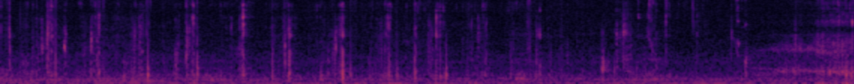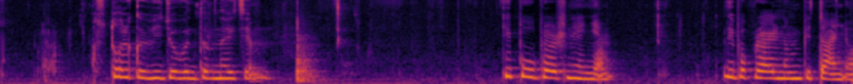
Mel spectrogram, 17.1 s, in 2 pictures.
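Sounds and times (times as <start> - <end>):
person chewing: 0.0 - 9.5, 11.8 - 13.6, 15.0 - 15.8.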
